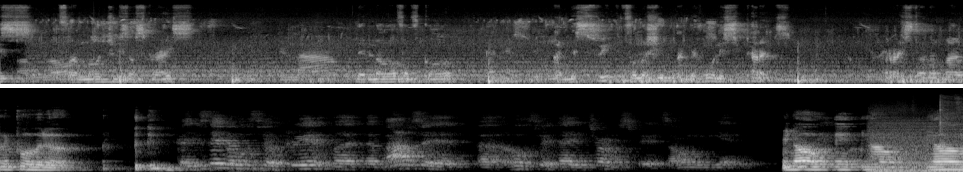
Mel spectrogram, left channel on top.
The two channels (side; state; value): both; different; correlation 0.00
